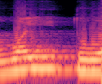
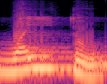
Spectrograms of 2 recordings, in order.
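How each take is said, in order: No difference in how they are said.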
